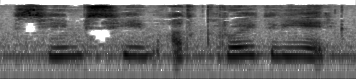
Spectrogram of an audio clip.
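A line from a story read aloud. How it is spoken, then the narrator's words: Whispered. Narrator (Russian): шепотом произнес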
